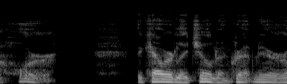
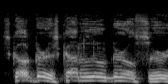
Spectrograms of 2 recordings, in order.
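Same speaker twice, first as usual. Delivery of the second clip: loud, high report to the master; loud servant; 10 semitones higher, 9 dB louder than usual. A narrator's reading. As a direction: call it out loud and urgent. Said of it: "he replied".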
